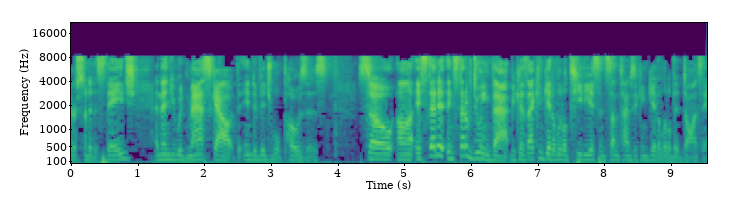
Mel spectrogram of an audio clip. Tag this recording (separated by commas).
Speech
